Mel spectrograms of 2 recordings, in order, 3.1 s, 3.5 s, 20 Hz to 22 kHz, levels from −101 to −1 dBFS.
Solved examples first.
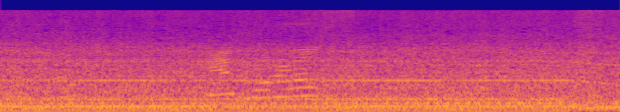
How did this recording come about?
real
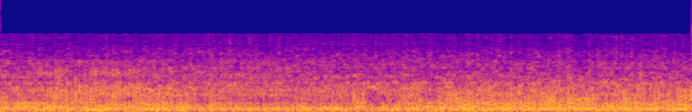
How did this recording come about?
fake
